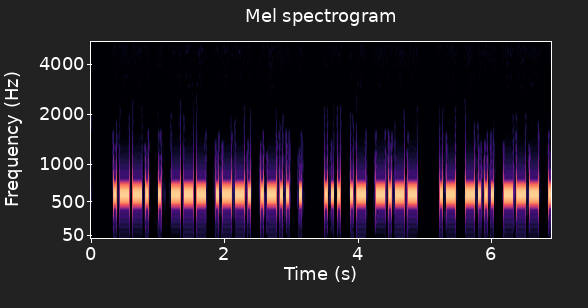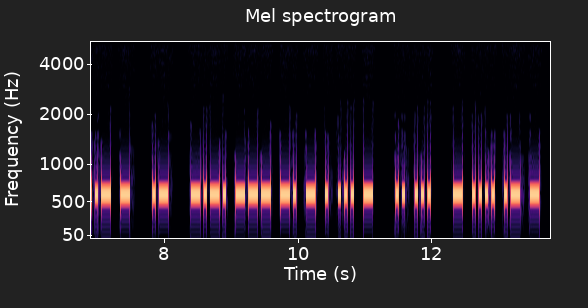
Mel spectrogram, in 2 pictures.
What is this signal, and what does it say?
Morse code, heard as a keyed tone, about 25 wpm, 600 Hz. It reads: PEOPLE SAY ABOUT A CONTEST IS THAT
